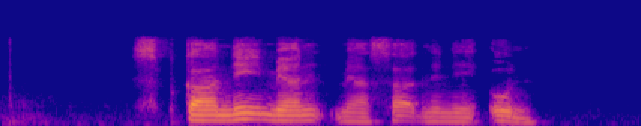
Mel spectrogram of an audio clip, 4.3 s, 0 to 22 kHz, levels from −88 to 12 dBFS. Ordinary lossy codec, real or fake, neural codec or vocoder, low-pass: Opus, 16 kbps; real; none; 7.2 kHz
